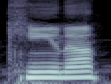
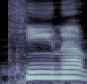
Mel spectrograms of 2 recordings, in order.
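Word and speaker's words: Kena: wait same thing with kina which is how you say it by the way not kenna kina bridge of spirits which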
